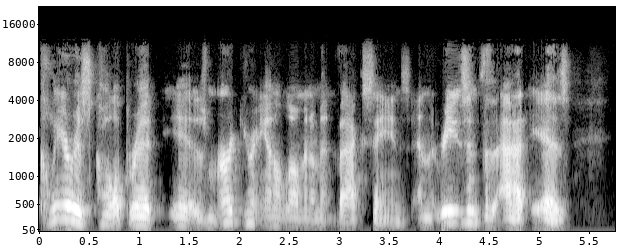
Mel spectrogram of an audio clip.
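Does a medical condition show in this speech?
Yes: spasmodic dysphonia; twitches in voice box or larynx.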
